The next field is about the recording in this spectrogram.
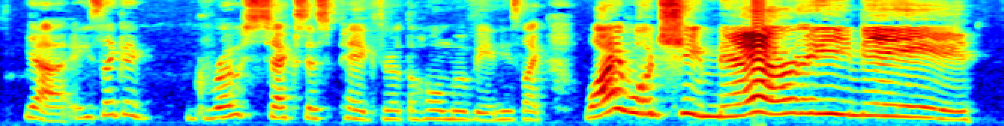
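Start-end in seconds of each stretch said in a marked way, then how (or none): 3.9-6.5 grating, annoying put-on voice, very loud and very slow. Describing a sexist movie character to friends, in an annoying put-on voice. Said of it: "I use that voice specifically to annoy Hector".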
